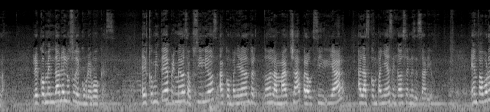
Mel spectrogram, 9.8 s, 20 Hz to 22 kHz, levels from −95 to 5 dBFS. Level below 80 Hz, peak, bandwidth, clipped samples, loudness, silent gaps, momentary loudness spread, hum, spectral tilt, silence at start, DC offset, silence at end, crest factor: -44 dBFS; 0 dBFS; 16 kHz; under 0.1%; -18 LUFS; none; 19 LU; none; -6 dB/octave; 0 s; under 0.1%; 0 s; 18 dB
